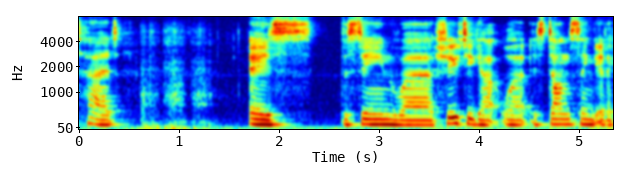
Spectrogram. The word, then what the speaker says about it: Ncuti: His name is pronounced Shooty Gatwa, as in you're shooting something with an eye, Shooty.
